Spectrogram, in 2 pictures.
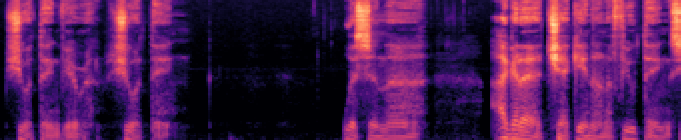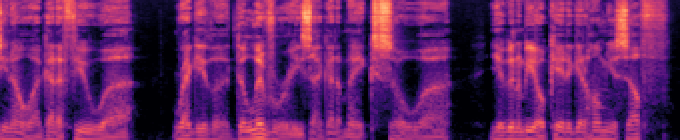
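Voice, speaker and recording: Man playing a gravelly, very deep-voiced sly sneak. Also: normal speed, full character voice. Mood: subdued. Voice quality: gravelly, husky. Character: Max, sly gravelly sneak who can vanish, dryly loyal. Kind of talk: improvised tabletop roleplay.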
